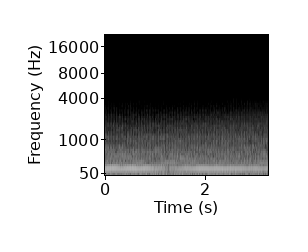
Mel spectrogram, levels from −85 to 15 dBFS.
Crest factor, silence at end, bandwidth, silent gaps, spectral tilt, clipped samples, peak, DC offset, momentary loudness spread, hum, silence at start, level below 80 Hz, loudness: 10 dB; 0 s; 2.3 kHz; none; -12.5 dB/octave; under 0.1%; -16 dBFS; under 0.1%; 6 LU; none; 0 s; -40 dBFS; -27 LUFS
